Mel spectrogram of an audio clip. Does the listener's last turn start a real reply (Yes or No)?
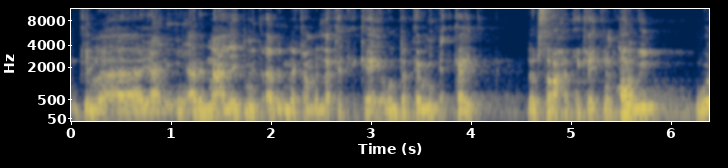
No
